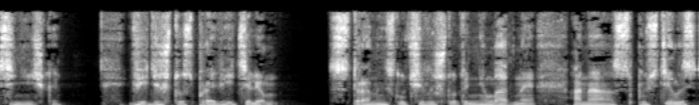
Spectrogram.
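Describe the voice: Plain reading aloud comes with ordinary pitch variation against a quiet background.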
